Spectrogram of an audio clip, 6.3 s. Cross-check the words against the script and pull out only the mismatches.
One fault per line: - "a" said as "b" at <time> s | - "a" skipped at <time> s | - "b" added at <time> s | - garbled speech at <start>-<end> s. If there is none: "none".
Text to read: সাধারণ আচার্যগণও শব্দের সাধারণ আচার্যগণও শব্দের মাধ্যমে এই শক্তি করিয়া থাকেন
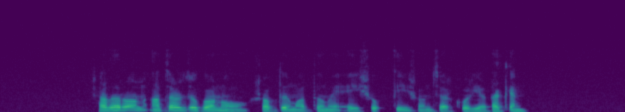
- "সাধারণ আচার্যগণও শব্দের" skipped at 2.9 s
- "সঞ্চার" added at 4.2 s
